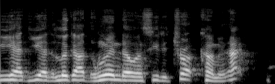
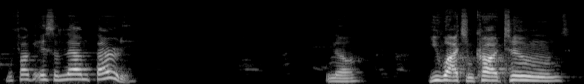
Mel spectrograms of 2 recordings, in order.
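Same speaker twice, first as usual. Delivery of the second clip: ordinary delivery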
